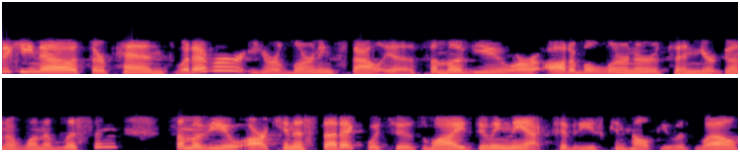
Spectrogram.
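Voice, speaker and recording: A fairly high-pitched woman with an American accent, at a moderate pace with ordinary pitch variation and hardly any pauses. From US South, Columbia, South Carolina. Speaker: business coach. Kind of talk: webinar presentation. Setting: webinar. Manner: animated.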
